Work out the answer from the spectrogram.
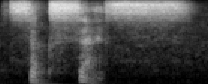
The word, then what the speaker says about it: success: is that it yes success success that's it second syllable success success okay okay it makes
